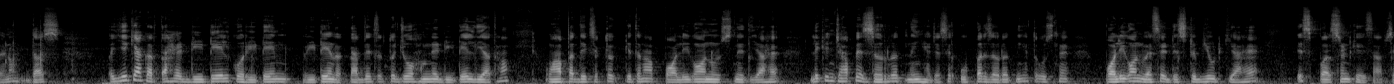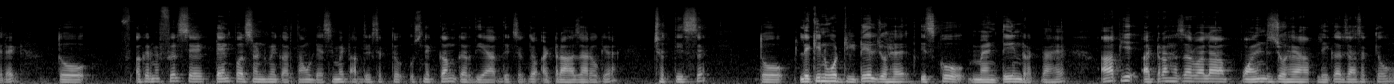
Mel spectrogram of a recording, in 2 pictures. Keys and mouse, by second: 2.3 right click, 7.3 right click, 21.1 right click, 22.9 right click.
